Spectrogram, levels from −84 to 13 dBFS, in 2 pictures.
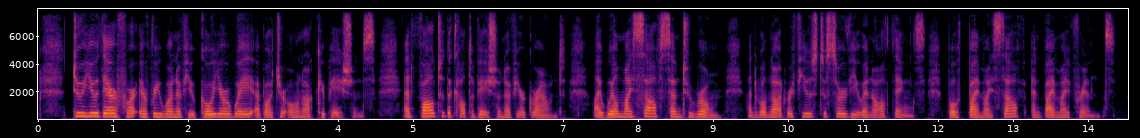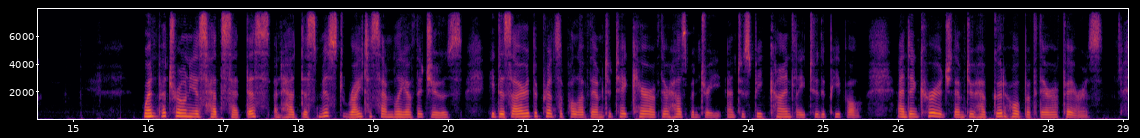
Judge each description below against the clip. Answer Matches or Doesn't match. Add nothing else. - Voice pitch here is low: Doesn't match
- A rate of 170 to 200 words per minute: Matches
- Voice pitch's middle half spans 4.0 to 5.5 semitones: Doesn't match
